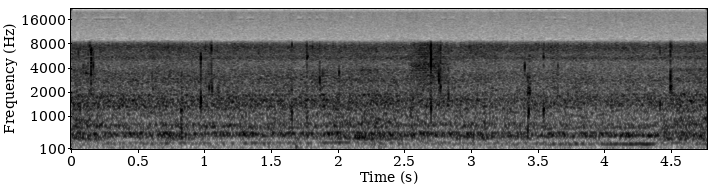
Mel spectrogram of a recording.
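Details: Honey bee swarm, the second one caught, being moved from a small temporary box into a larger hive; a steady, dense low hum of many bees runs throughout, with a few faint scattered taps and clicks.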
